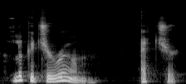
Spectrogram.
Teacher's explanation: When you have a T before a Y in two separate words and you link the pronunciation of the two words, you will hear the ch sound.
